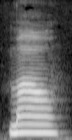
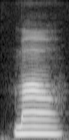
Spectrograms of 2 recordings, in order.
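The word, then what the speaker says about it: 猫: You can say Mao or Mao, and it still makes sense.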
